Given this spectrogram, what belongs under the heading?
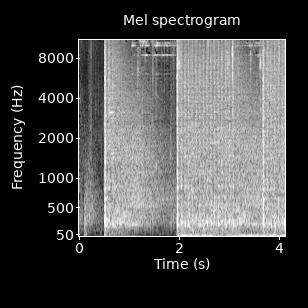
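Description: Loud, sharp M4A1 rifle shots in a video game crack out in bursts, opening with a heavy report and followed by sustained rapid firing with a couple of further strong shots.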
